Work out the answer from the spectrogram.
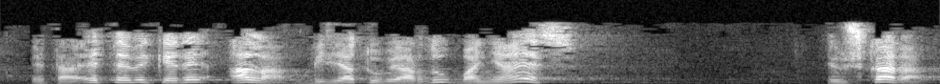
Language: Basque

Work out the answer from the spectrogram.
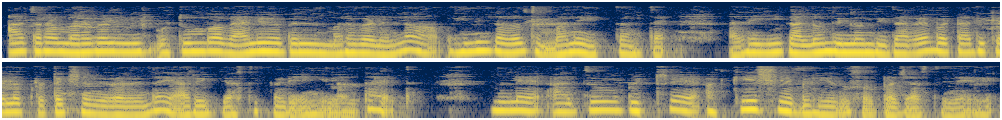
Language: Kannada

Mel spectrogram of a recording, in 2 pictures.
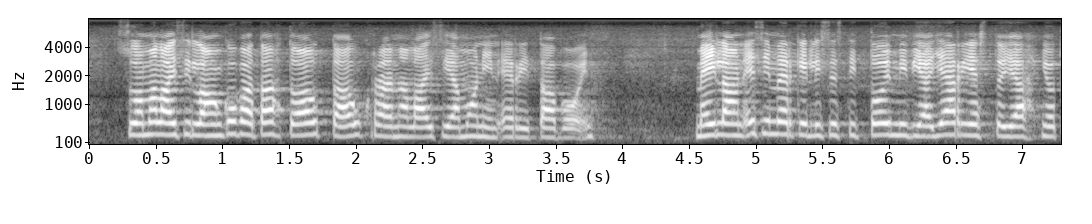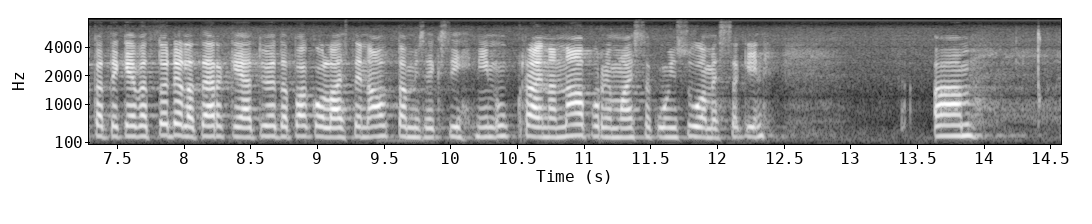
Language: Finnish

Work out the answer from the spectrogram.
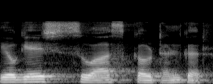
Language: Konkani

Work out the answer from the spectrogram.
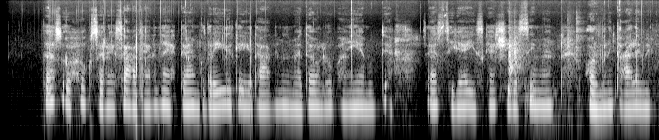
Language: Somali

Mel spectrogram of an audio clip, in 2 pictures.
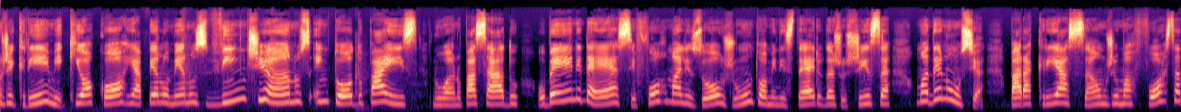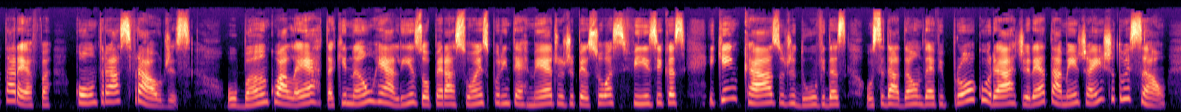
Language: Portuguese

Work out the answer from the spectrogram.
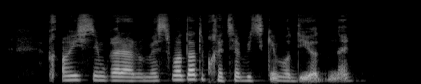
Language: Georgian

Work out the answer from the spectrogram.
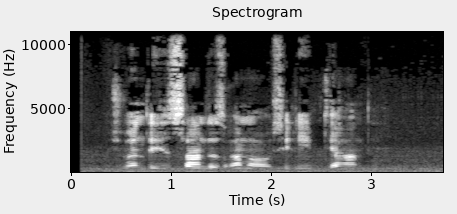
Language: Pashto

